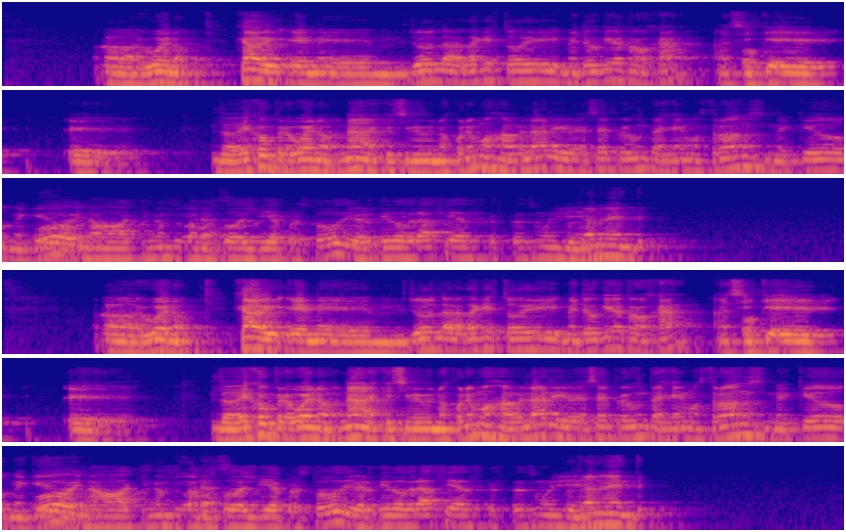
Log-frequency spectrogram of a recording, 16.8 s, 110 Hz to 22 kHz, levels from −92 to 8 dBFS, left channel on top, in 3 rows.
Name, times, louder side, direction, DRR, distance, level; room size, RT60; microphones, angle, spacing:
voice 1, 0.6-5.5 6.0-6.5 7.0-11.9 12.3-12.7 15.0-15.5, right 2 dB, 70° right, 1.6 m, -29 dB
voice 2, 4.9-5.3 11.4-15.3, right 1 dB, 45° right, 2.0 m, -31 dB
27.0 x 13.0 x 2.5 m
head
